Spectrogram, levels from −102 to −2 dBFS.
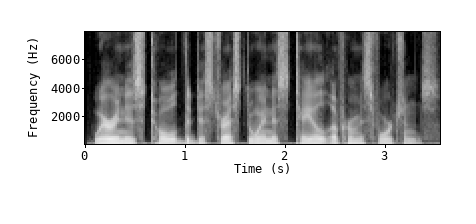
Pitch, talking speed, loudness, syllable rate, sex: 115 Hz, 170 wpm, -18 LUFS, 5.1 syllables/s, male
